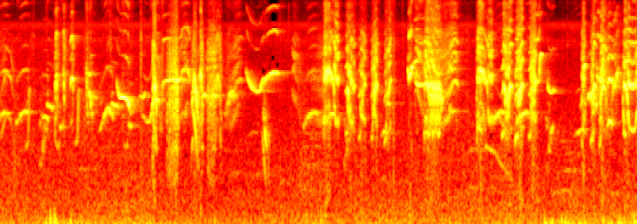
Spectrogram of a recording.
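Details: Agitated Oriental magpie-robin provoked to fight, delivering a dense, energetic song of looping whistles, rapid chattering notes and scratchy squawks that run almost without break.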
